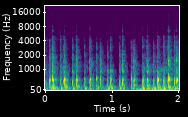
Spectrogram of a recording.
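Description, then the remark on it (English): Rapid knocking on a desk played as a makeshift drumroll, a dense run of dull, low wooden thuds that keeps steady for about two seconds without any talking. “That's me knocking on my desk. It sounds like shit, but that was my drumroll.”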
